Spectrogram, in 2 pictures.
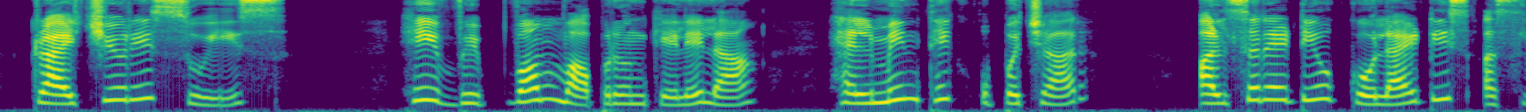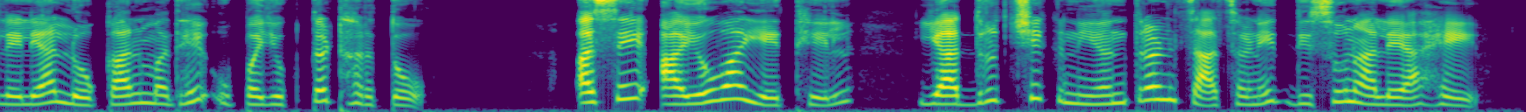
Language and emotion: Marathi, neutral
